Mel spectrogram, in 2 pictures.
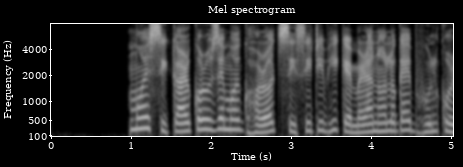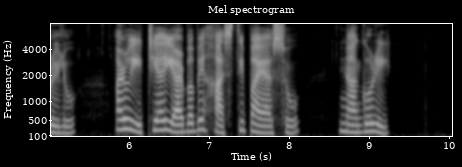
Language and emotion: Assamese, sad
